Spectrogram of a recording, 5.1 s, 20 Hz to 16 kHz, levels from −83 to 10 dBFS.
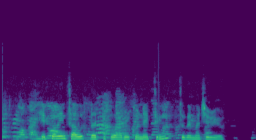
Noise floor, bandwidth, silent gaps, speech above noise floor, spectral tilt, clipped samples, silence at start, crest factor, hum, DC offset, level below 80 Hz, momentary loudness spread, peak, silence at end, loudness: -67 dBFS; 7.2 kHz; none; 46 dB; -7 dB/octave; under 0.1%; 0.05 s; 16 dB; none; under 0.1%; -68 dBFS; 11 LU; -6 dBFS; 0.7 s; -22 LUFS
